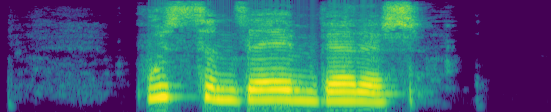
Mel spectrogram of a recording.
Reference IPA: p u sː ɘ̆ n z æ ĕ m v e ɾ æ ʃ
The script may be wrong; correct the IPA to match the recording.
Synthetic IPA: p u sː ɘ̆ n z æ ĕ m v æ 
